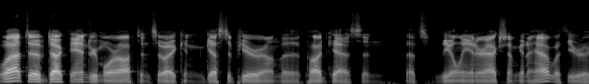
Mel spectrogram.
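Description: Talking at a very fast pace with an American accent, a man with a very deep, low pitch shows ordinary pitch variation and big swings in loudness. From United States. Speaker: board game designer, new employee at a marketing agency. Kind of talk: casual chat.

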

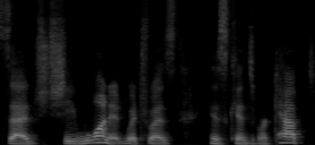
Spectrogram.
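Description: A woman with an American accent, fairly low pitch, ordinary pitch variation, a very slow pace, and a quiet background. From US Midwest (Illinois, Iowa). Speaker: political communications strategist. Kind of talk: interview conversation.

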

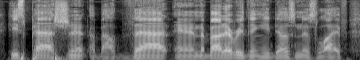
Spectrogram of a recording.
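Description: An unremarkable speaking voice with an American accent, recorded dry and close with no echo against a silent background on a very clean recording. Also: man. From Florida. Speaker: podcast host. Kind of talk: scripted intro; casual chat.

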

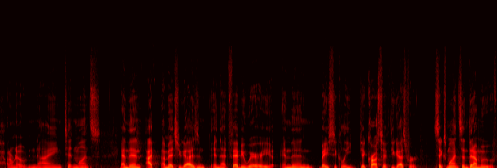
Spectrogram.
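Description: A man with a Southern US accent talks at a fairly slow pace, with a fairly low pitch and fairly even intonation. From US South, southeast Arkansas. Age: 30s. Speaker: podcast guest. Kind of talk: casual chat.

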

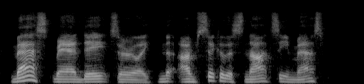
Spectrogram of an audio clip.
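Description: Fairly slow speech from a man, bright and sharp in tone, against a quiet background. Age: 40s. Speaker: podcast host. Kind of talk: casual chat. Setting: video call.

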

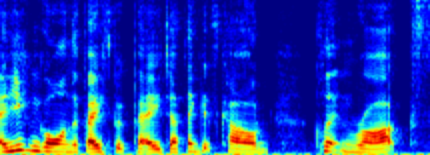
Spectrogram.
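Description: A woman speaks in a strong Southern US accent at a medium pitch. Her pace is fairly quick and her pitch variation ordinary. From Mississippi, US South. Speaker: podcast and vlog host. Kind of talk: casual solo podcast monologue. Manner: warm, chatty, enthusiastic.

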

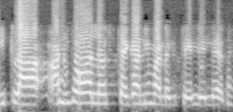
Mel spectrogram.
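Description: A woman speaks high-pitched and monotone, with flat intonation. The sound is dry and close, with no echo. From Chennai, India (Telugu family). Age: 50s. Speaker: caller, granddaughter of a late actor. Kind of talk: phone-in call.

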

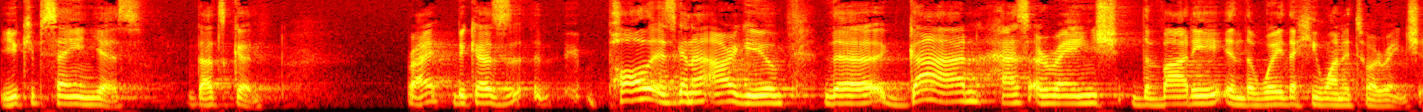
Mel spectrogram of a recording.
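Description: Speaking with a Mexican accent, a man talks fairly slowly in a fairly high voice with lively intonation and long, frequent pauses. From Mexico; Ciudad Juarez, northern Mexico. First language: Spanish. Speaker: visiting minister, preacher. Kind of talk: sermon. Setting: church with congregation. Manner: halting, hesitant, repeats words; friendly, joking.

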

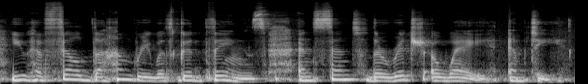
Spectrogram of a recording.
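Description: Lively intonation marks this woman's medium-pitched voice. She speaks very slowly, with noticeable background noise behind her. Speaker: worship leader. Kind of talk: fervent intercessory prayer and liturgical reading. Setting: recorded audio service, listeners can pause it.

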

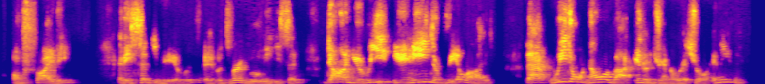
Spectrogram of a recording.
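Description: At a moderate pace, a man speaks in a fairly high pitch that swings very widely. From rural Pennsylvania, US. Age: 80s. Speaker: LGBTQ activist and elder. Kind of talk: interview, thoughtful conversation.

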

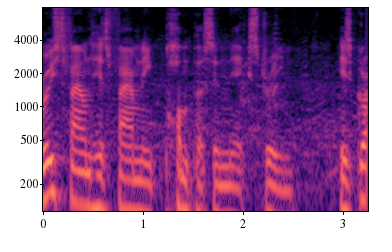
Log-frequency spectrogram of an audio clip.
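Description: Pitch varies in an ordinary way. It is a natural reading voice.

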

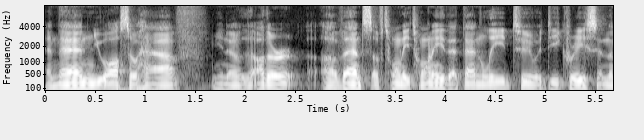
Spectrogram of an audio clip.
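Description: At a moderate pace, a man talks in a fairly low pitch with monotone, flat intonation. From Delaware. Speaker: state police officer. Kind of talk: interview.

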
